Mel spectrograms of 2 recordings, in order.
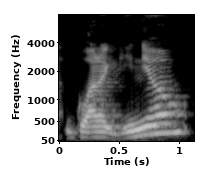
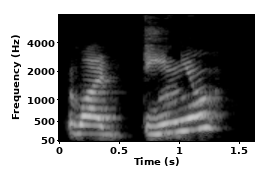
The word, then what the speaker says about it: Guadagnino: I, I think it's Guadagnino. I don't know. I'm bad at it too. it's it's that GN, like that nya sound.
